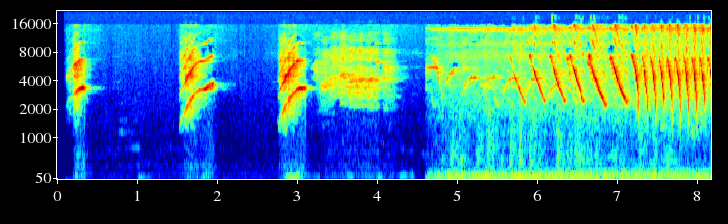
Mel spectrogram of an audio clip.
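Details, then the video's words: Belgian canary singing, used to teach young canaries: a few separate sharp rising chirps, a buzzy burst, then a run of fast downslurred notes breaking into a rapid rattling trill, over a low steady hum. "SINGING TO TEACH BELGIAN CANARY"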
